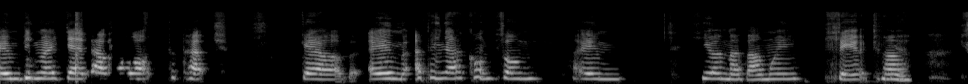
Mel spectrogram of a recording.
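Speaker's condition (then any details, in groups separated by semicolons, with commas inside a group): Cerebral palsy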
